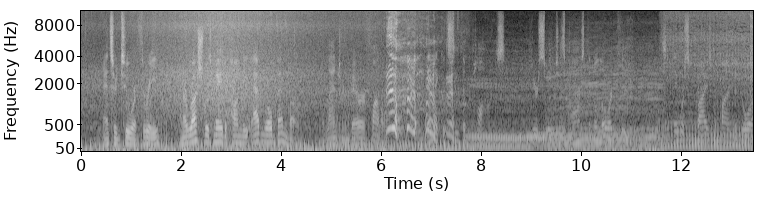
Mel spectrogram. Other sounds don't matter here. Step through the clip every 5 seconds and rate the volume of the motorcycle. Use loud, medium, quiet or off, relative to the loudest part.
medium, loud, loud.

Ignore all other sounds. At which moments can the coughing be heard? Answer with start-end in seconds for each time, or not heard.
6.1-7.7.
